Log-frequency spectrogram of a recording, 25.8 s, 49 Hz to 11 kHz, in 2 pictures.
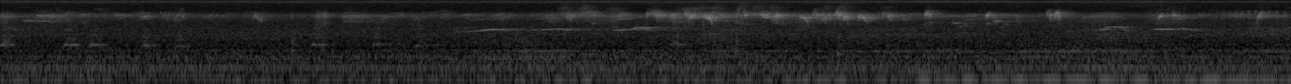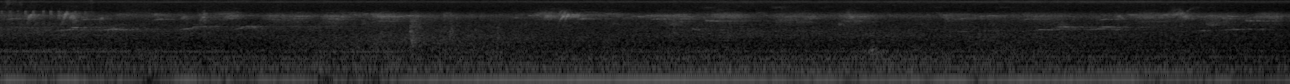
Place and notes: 埔里鎮桃米里, Nantou County - Birdsong
Birdsong
Binaural recordings
Sony PCM D100+ Soundman OKM II
Puli Township, Nantou County, Taiwan, 29 April 2015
